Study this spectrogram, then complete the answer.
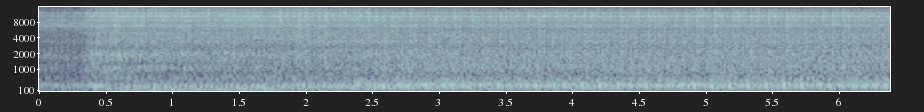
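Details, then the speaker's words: Stuart Models Double 10V model steam engine, sped up under heavy load via Scotch-Brite on the flywheel: steady, even chuffing beat over a loud hiss, no knocks; runs very well, though an eccentric sheave grub screw is broken. "as you can hear and see the engine runs very well but i would like to just slightly adjust the timing"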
